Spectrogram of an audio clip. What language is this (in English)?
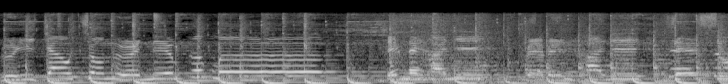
Vietnamese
